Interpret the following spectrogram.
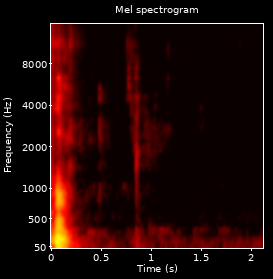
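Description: A man's Korean speech ends just after the start, followed by a near-silent pause broken by a few faint clicks.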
